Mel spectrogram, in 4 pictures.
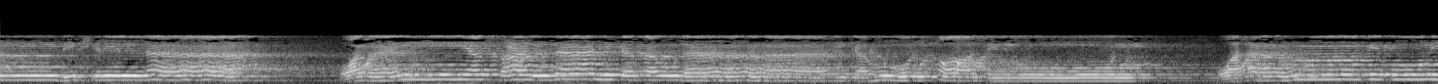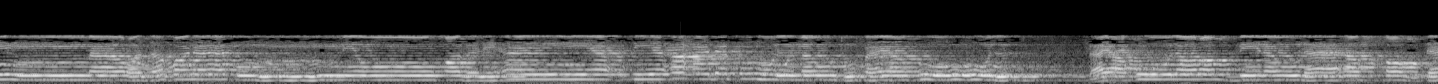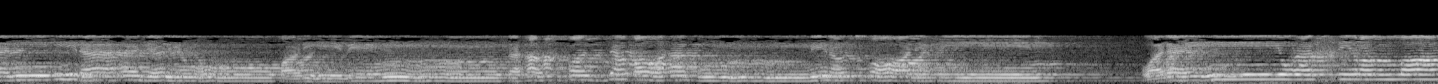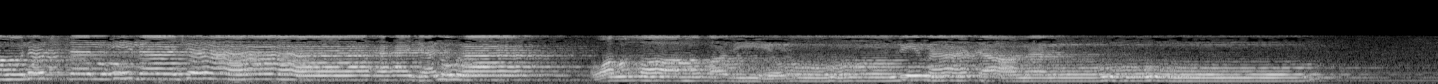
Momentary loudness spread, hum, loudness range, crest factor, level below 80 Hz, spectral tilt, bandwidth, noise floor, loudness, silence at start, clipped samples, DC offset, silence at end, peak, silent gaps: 7 LU; none; 4 LU; 14 dB; -50 dBFS; -10 dB/octave; 4 kHz; -39 dBFS; -13 LUFS; 0 s; under 0.1%; under 0.1%; 0.6 s; 0 dBFS; none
